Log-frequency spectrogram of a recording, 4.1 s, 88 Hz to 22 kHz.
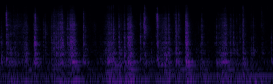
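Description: Screwdriver turning the screw of a band clamp around a 4-inch PVC pipe: a run of quick, irregular clicks and scrapes.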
